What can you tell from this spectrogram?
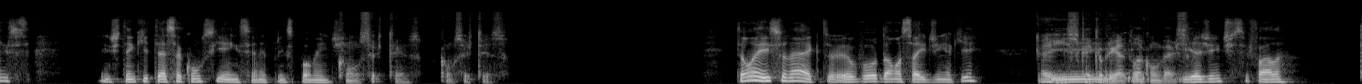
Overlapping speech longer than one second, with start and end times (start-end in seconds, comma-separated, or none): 10.5-11.9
